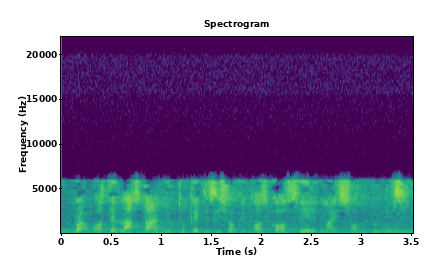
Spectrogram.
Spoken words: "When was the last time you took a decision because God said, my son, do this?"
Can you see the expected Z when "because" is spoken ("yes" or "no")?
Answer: no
